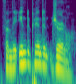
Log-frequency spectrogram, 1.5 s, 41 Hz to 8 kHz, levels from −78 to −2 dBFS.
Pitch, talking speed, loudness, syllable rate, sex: 120 Hz, 160 wpm, -15 LUFS, 5.4 syllables/s, male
